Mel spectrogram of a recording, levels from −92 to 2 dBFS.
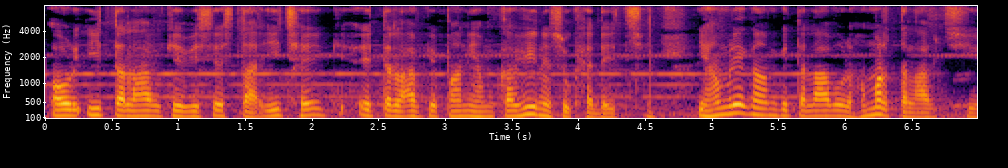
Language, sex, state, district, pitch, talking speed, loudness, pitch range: Maithili, male, Bihar, Madhepura, 145 Hz, 230 wpm, -20 LUFS, 135-160 Hz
